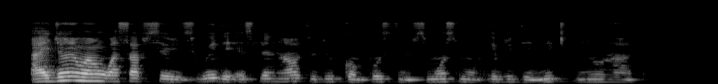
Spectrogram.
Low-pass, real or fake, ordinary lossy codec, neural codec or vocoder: none; real; none; none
